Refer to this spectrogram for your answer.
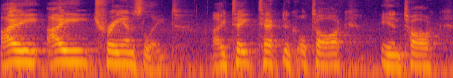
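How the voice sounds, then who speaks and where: A man talks with fairly even intonation, and audible room echo surrounds his voice. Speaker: resident applying for committee. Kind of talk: public comment at council meeting. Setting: town council meeting. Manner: loud.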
